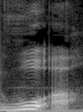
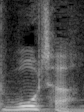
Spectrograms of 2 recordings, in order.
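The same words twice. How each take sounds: First: The middle T is a glottal stop. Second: The middle T is a clear T sound. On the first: "An example of a glottal stop would be" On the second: "all of the T's are enunciated ... they all sound like an actual T sound"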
